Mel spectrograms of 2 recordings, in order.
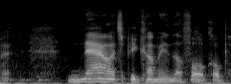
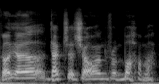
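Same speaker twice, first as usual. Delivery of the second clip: attempted Bahamian accent; 12 semitones higher, 4 dB louder than usual. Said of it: "I can't do an accent".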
